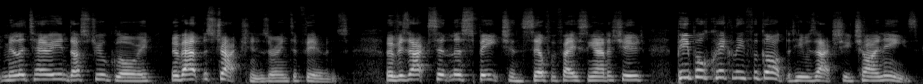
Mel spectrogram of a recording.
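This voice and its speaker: A man reading a story aloud as a narrator, with expressive, deliberate phrasing and a dramatic scripted style. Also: high-pitched. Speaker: fan fiction narrator.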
